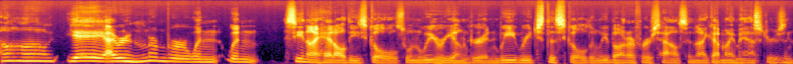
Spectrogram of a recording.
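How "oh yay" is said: put-on high, happy little cheer. Retelling own reaction to a friend's news, imitating own celebrating.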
